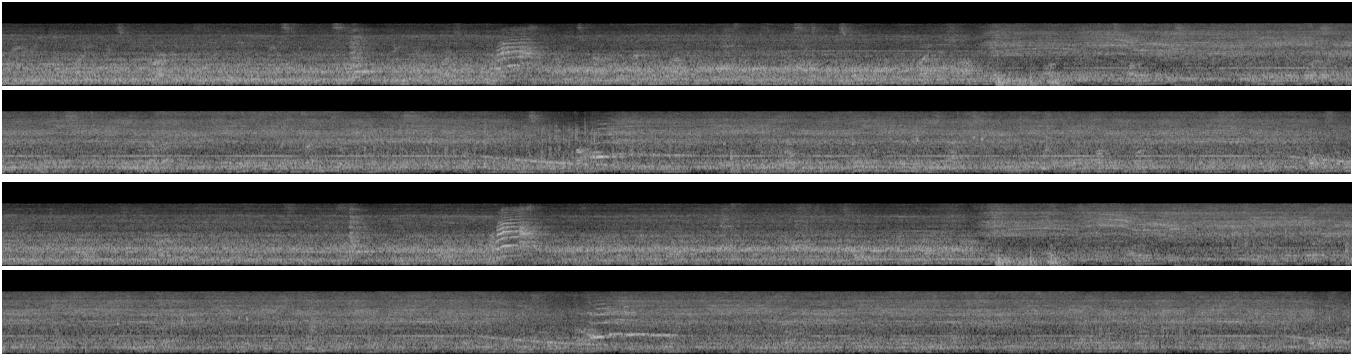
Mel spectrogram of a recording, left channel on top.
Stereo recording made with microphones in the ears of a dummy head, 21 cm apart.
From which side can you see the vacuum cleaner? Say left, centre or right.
right.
